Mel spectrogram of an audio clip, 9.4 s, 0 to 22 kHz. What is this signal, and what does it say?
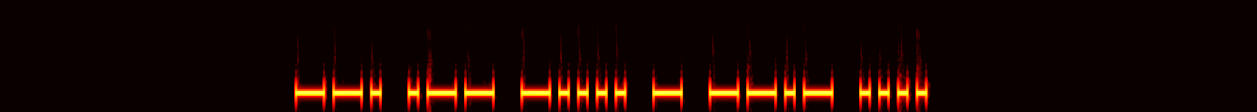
Morse code, heard as a keyed tone, about 17 wpm, 700 Hz. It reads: GW6TQH
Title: DXCC-100 Call Signs - 6 Characters - Repeated 2x - 17wpm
